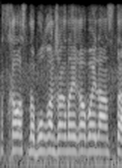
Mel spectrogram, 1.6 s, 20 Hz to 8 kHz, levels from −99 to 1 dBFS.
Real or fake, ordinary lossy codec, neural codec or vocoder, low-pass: real; none; none; 7.2 kHz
